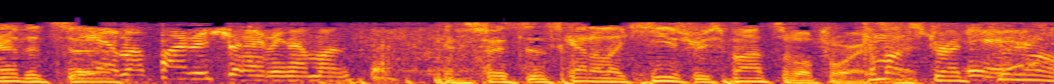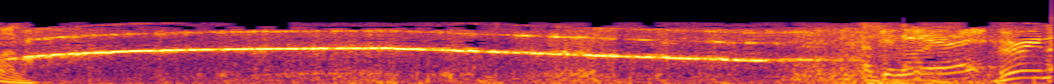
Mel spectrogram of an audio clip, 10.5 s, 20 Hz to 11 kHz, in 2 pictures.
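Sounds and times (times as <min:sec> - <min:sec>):
speech: 0:00.0 - 0:05.6, 0:09.6 - 0:10.5
rumbling engine and road noise: 0:00.0 - 0:10.5
ambulance emergency siren wailing: 0:04.3 - 0:10.5.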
